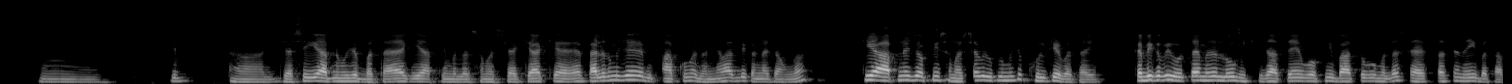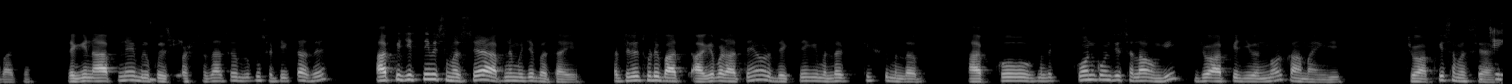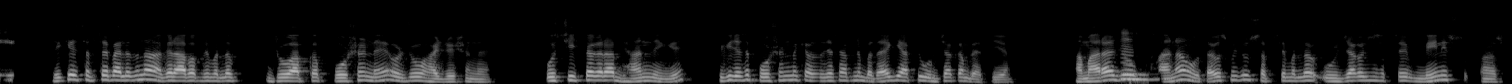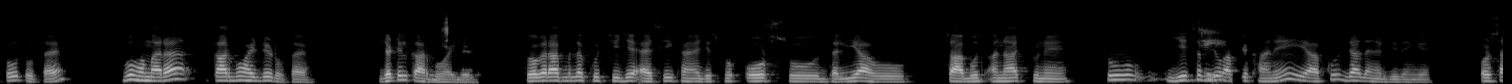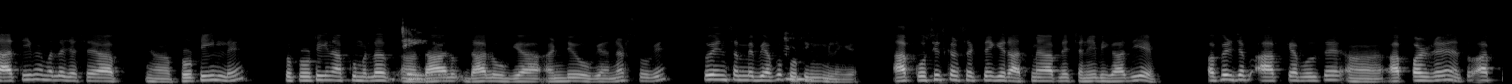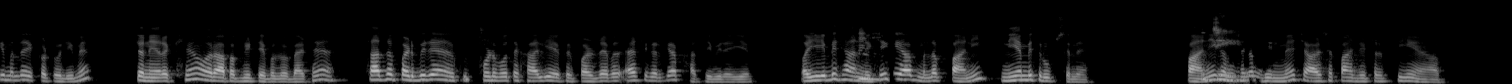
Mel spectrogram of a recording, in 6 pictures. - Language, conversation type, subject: Hindi, advice, दिनभर मेरी ऊर्जा में उतार-चढ़ाव होता रहता है, मैं इसे कैसे नियंत्रित करूँ?
- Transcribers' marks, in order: other noise; in English: "पोर्शन"; in English: "हाइड्रैशन"; in English: "पोर्शन"; in English: "मेन"; in English: "एनर्जी"; other background noise; in English: "नट्स"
